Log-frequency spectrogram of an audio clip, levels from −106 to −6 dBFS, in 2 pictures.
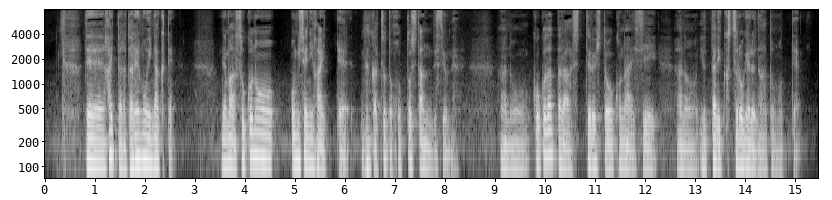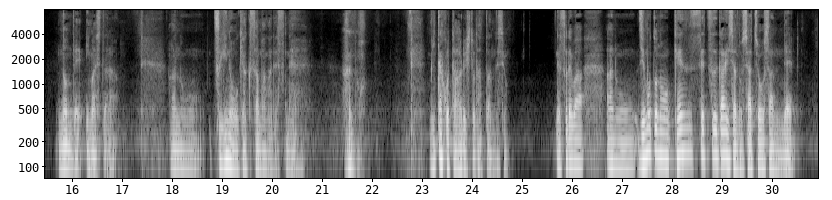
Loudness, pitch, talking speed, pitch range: -25 LUFS, 95 Hz, 245 characters per minute, 80-110 Hz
